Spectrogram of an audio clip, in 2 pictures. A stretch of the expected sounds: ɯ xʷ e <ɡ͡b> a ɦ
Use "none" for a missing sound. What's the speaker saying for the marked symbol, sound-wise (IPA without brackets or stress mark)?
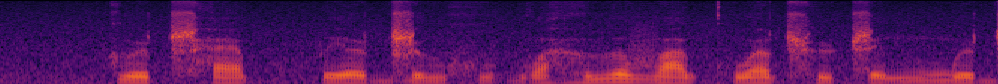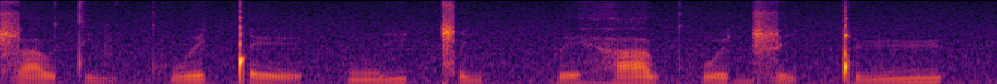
ɡʷ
